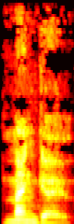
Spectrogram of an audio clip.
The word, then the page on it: mango: English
